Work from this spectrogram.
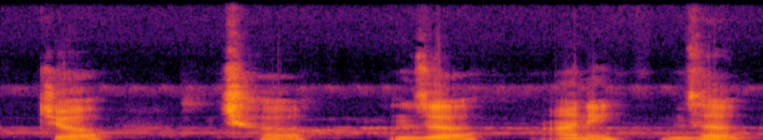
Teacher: यामध्ये आपण जिभेचा आकार अशा प्रकारे करतो की जो आवाज निघणार आहे तो दात आणि आपला जो कठोर तालू आहे दाताच्या पाठीमागचा तिथून निघतो, म्हणून त्यांना दंत तालव्य वर्ण असे म्हणतात. · आपण जे शब्द उच्चारताना दाताच्या पाठीमागील जो भाग आहे तो आणि दात या दोघांचा वापर करतो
